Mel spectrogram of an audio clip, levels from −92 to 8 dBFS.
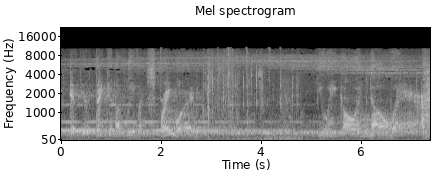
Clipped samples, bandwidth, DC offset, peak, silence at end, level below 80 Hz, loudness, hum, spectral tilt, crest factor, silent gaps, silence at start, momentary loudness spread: under 0.1%; 11 kHz; 0.5%; -4 dBFS; 0 s; -46 dBFS; -19 LUFS; none; -2 dB/octave; 16 dB; none; 0 s; 5 LU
